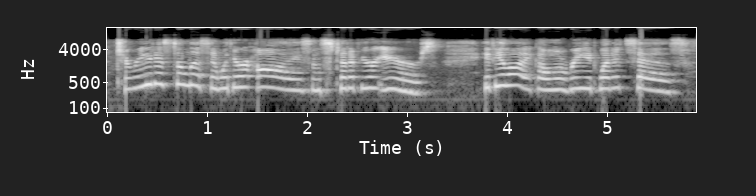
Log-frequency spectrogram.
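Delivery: high, squeaky little mouse; tiny mouse voice. Acted. Squeaky the mouse explains reading.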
